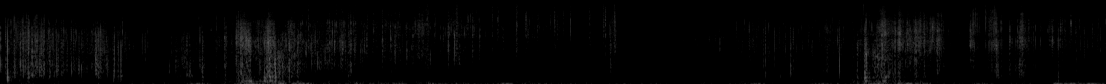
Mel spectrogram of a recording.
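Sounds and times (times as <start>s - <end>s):
slime squished and crinkled: 0.2s - 4.4s, 8.4s - 10.6s.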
